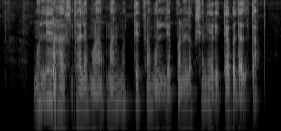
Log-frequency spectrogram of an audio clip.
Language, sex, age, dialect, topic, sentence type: Marathi, male, 18-24, Southern Konkan, banking, statement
